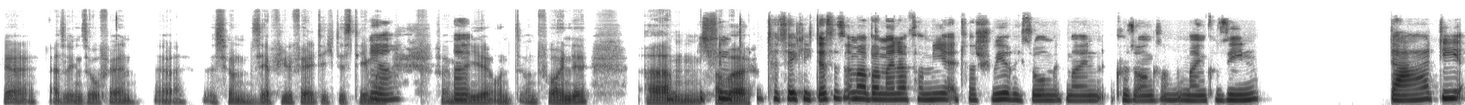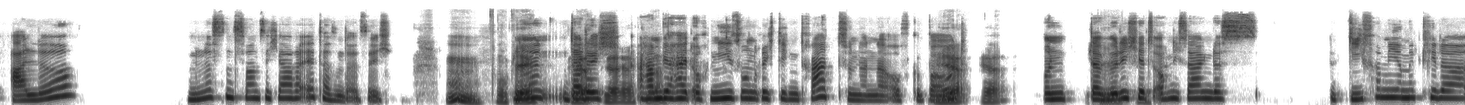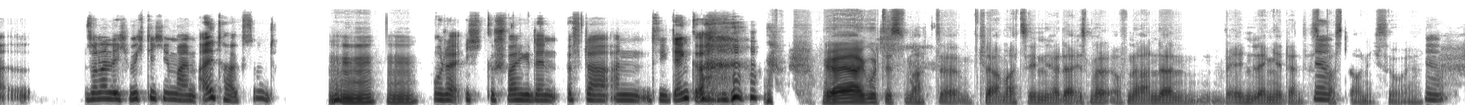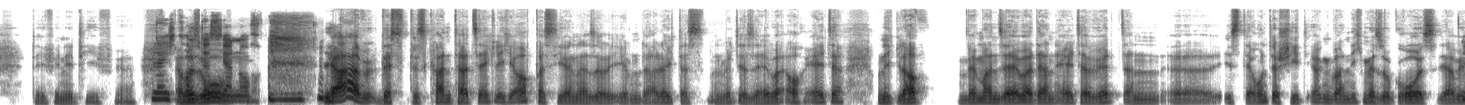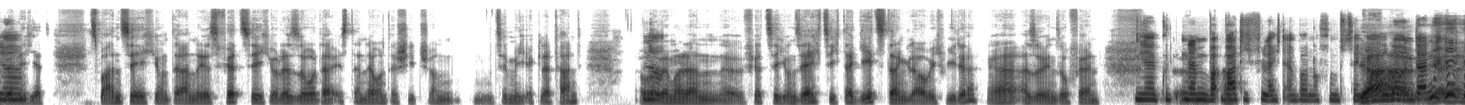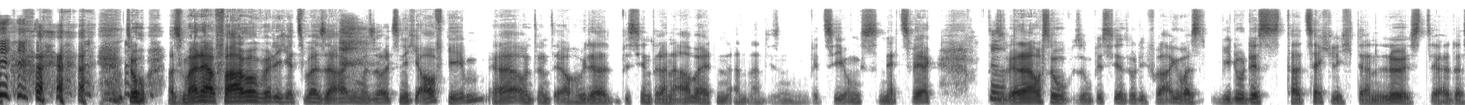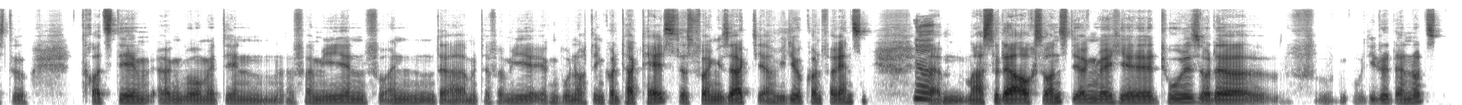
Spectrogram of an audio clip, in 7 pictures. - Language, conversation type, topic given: German, unstructured, Wie wichtig sind Familie und Freunde in deinem Leben?
- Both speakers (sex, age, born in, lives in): female, 25-29, Germany, Germany; male, 60-64, Germany, Germany
- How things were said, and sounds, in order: other background noise; chuckle; other noise; chuckle; laugh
